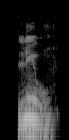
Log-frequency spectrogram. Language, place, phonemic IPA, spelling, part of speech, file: Occitan, Béarn, /leˈu/, leon, noun, LL-Q14185 (oci)-leon.wav
- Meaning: lion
